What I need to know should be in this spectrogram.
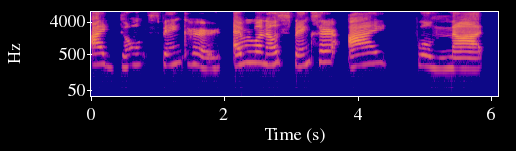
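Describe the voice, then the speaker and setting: A woman speaks very slowly in a raised, projected voice, high in pitch, with a bright, sharp tone and lively intonation. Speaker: single mother. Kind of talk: casual chat.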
